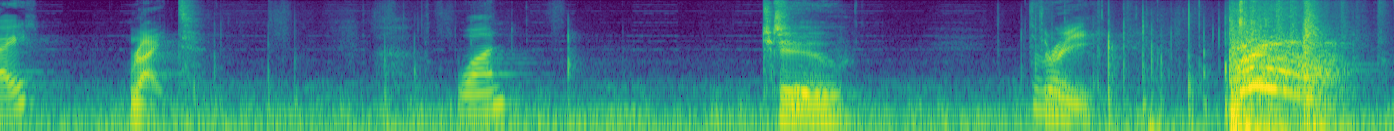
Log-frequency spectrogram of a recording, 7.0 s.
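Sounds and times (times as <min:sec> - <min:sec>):
speech: 0:00.0 - 0:01.1, 0:02.3 - 0:02.7, 0:03.8 - 0:04.4, 0:05.2 - 0:06.5
body slamming into a door: 0:06.1 - 0:06.9.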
